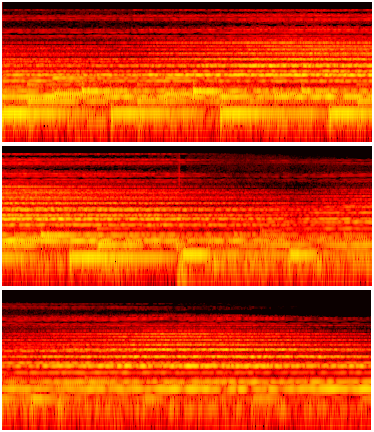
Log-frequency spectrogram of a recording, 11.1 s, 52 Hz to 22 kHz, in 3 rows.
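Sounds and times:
ambient relaxation music: 0:00.0 - 0:11.0.

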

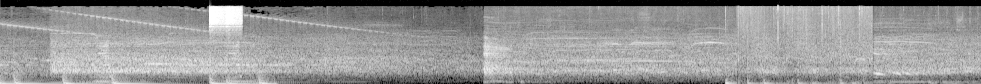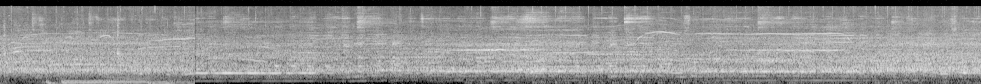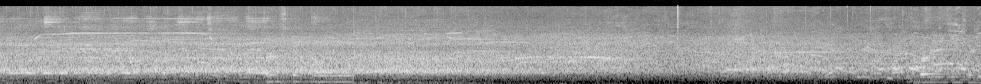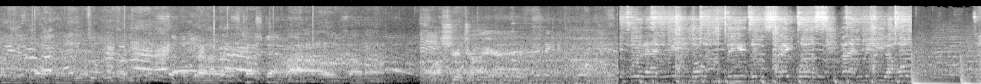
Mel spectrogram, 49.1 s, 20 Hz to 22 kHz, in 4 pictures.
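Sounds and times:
stadium crowd voices: 0:00.0 - 0:49.0.

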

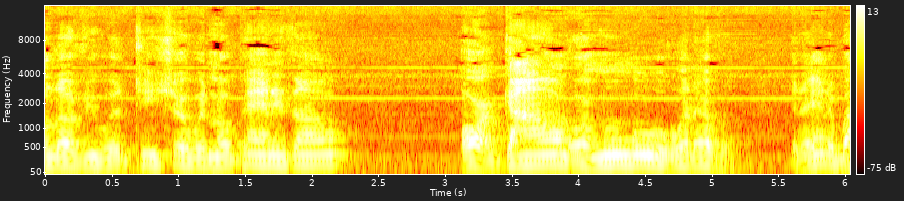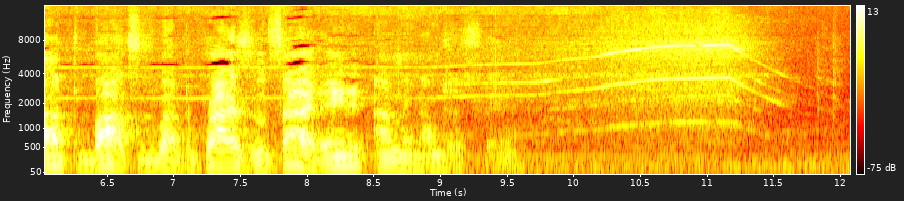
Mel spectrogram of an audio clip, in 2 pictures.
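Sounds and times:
small motor whining: 0:00.0 - 0:12.0.

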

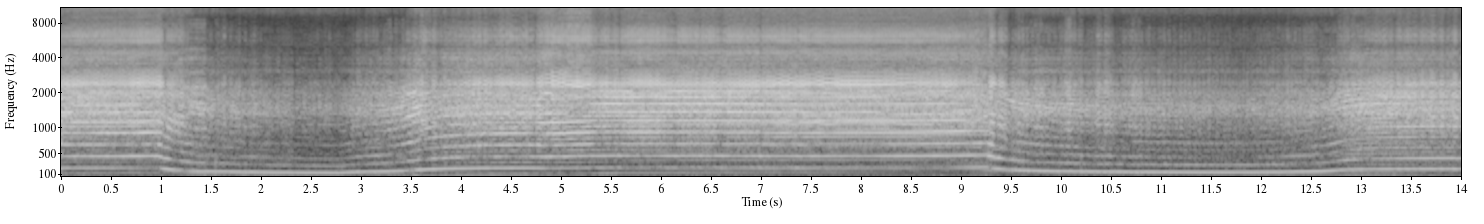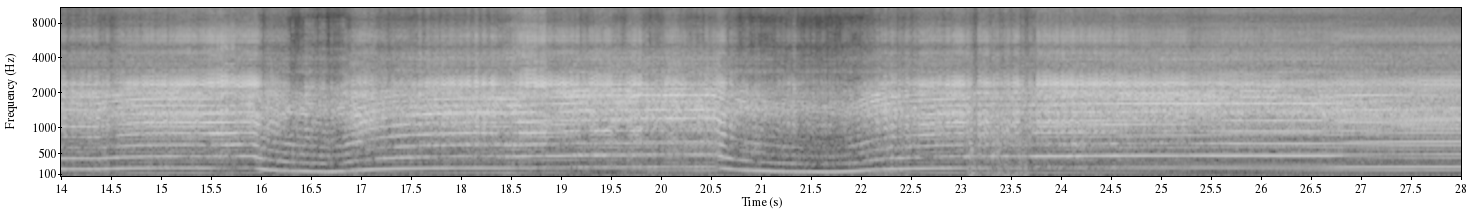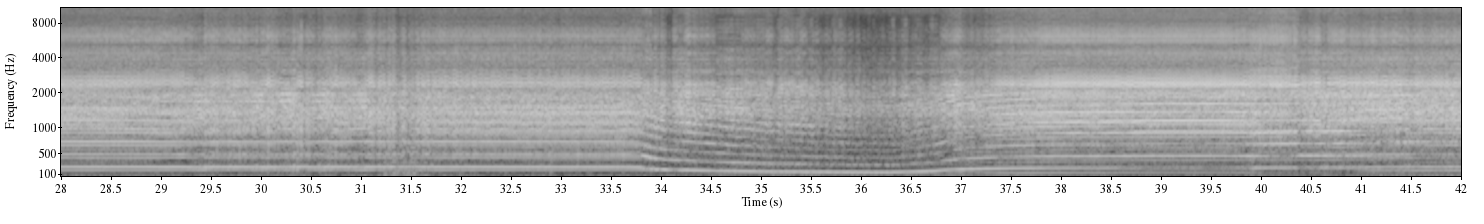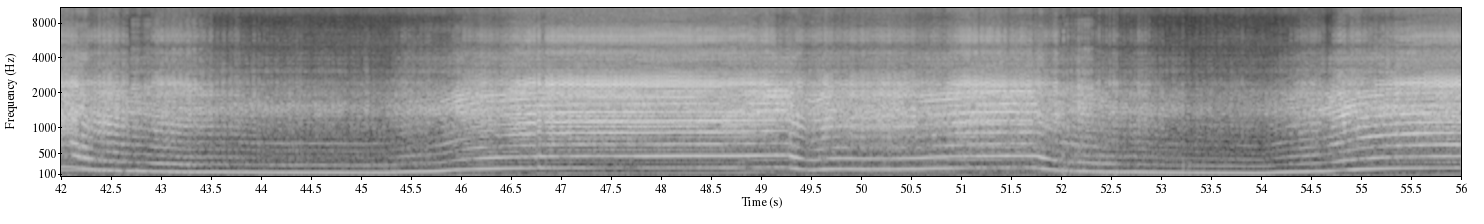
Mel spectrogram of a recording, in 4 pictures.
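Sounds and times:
scooter engine at high revs: 0:00.0 - 0:56.0.

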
